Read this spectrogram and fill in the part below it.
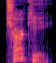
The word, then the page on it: charqui: British English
